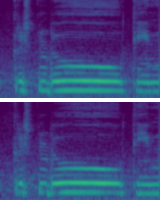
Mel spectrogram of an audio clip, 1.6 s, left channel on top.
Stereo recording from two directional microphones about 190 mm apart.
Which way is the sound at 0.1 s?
20° left (ahead or behind).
